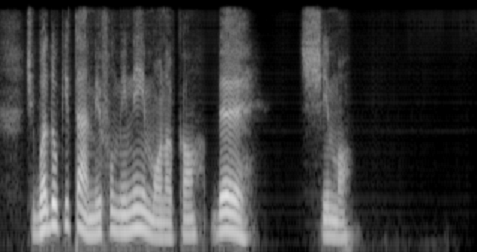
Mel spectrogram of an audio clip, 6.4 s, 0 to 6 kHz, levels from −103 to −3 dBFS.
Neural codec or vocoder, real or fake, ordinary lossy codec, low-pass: codec, 16 kHz, 0.5 kbps, X-Codec, HuBERT features, trained on LibriSpeech; fake; none; 5.4 kHz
